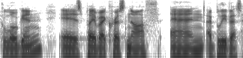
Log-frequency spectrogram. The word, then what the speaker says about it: Noth: of them is chris noth yes noth is that how you say his name yes not krisnoff and um george zunda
